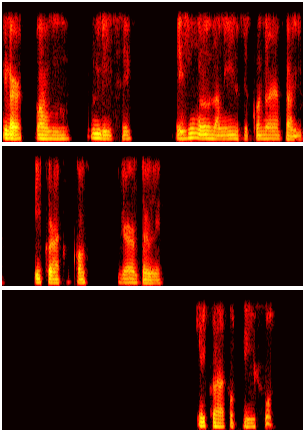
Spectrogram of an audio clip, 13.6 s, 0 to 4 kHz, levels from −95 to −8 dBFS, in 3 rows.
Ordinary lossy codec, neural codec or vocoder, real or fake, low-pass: none; codec, 24 kHz, 1.5 kbps, HILCodec; fake; 3.6 kHz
